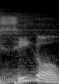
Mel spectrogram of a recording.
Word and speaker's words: Siegle: say hi hey now I hope I said your name right I guess could be pronounced another way so you can tell me if I'm wrong it's fine that's perfect alright do you want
